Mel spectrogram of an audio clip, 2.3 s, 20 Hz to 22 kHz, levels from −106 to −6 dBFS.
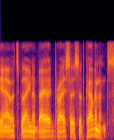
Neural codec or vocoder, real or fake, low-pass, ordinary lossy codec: codec, 16 kHz, 1 kbps, FreqCodec, larger model; fake; 7.2 kHz; Opus, 64 kbps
